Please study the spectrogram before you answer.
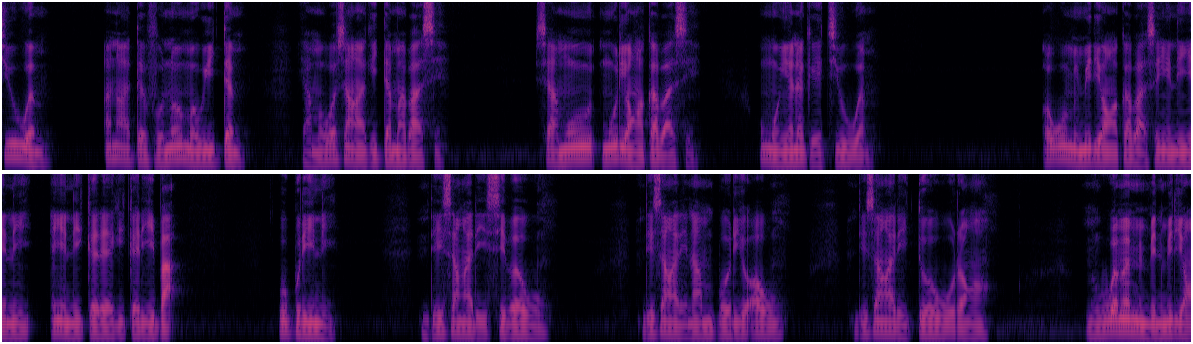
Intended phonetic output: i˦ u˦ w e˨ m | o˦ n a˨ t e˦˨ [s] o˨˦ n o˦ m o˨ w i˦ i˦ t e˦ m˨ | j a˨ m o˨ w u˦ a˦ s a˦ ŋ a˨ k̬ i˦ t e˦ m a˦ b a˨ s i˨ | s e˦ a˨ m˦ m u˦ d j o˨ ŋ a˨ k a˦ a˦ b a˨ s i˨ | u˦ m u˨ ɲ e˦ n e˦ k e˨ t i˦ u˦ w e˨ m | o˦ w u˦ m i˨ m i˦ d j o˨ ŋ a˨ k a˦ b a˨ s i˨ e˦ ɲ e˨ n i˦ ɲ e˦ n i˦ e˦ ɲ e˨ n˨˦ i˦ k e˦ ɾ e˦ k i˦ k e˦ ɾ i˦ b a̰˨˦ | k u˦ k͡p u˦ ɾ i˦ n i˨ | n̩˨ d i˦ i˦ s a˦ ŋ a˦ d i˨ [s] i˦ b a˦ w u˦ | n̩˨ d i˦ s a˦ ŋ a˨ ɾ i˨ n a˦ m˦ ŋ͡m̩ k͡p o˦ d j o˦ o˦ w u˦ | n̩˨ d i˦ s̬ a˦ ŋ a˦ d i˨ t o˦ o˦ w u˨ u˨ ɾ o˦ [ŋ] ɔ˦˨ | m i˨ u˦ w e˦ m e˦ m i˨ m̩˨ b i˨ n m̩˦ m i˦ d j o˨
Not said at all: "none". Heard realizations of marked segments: f, s, ŋ

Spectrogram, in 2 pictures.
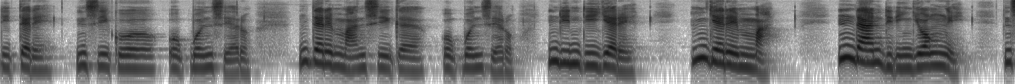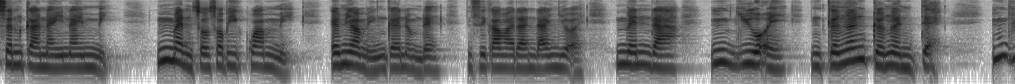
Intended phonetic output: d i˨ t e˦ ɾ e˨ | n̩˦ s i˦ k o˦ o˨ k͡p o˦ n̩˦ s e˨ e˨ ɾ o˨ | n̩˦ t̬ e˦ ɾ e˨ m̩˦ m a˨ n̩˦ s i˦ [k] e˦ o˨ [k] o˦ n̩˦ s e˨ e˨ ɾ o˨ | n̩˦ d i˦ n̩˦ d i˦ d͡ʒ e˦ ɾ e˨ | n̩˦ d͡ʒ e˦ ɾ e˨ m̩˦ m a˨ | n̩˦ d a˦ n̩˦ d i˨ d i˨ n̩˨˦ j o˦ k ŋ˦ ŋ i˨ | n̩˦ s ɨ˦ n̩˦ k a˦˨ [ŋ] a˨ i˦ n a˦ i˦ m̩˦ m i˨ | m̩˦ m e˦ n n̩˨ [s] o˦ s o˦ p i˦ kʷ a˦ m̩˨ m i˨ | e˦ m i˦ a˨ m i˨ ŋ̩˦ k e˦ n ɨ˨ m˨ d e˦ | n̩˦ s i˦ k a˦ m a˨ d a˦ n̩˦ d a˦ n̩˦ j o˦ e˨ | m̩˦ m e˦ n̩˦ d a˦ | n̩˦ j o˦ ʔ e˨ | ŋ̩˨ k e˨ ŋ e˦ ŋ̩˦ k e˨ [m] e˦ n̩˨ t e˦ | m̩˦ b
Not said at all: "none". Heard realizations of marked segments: k, k͡p, n, s, ŋ

